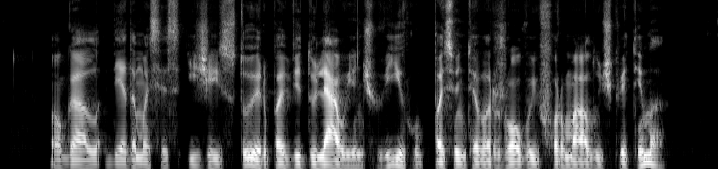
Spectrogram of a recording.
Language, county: Lithuanian, Vilnius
